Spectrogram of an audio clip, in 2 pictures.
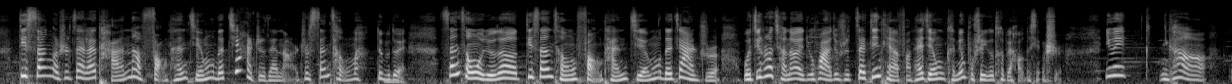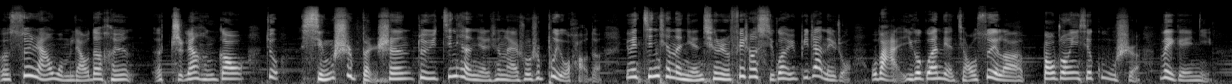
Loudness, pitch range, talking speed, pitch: -17 LUFS, 225-300 Hz, 350 characters per minute, 255 Hz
